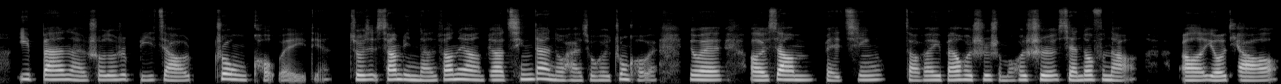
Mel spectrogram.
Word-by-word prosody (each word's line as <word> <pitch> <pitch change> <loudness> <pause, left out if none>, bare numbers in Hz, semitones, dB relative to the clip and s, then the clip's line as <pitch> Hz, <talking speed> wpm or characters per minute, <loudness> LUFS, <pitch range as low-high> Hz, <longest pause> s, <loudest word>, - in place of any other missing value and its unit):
一 240 0 -3
般 225 -1 +3
来 205 -3 -2
说 205 +1 -4
都 210 0 0
是 225 - -2
比 205 -2 -10
较 190 -3 -1 0.2
重 230 -5 +2
口 - - -8
味 - - -8
一 - - -14
点， 230 +1 -17
就 220 -1 +2
是 220 0 -2
相 225 +1 +4
比 220 -2 +1
南 195 -2 -1
方 220 +2 +3
那 - - +3
样 215 -3 +2
比 205 - -17
较 205 0 +3
清 235 +3 -2
淡 250 -2 +3
的 200 -2 -2
话 190 0 -5
就 195 +1 -7
会 195 0 -4
重 235 +4 -1
口 230 -5 -6
味。 200 - -9 0.3
因 220 - +1
为， 205 -1 +4 0.3
呃， 195 -1 +3
像 210 -1 +4
北 185 -2 -5
京， 210 +3 -5 0.2
早 190 -2 -1
饭 200 +1 0
一 - - +1
般 205 +1 +2
会 215 - +2
吃 210 +1 -2
什 200 - -9
么？ 185 0 -8
会 210 +2 0
吃 210 0 +2
咸 205 -2 0
豆 210 0 +4
腐 215 0 -4
脑 190 -3 +1
儿， 245 - -11 0.5
呃， 190 0 +4
油 190 -1 +2
条， 185 -2 +2
205 Hz, 260 characters per minute, -21 LUFS, 195-220 Hz, 0.5 s, 相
